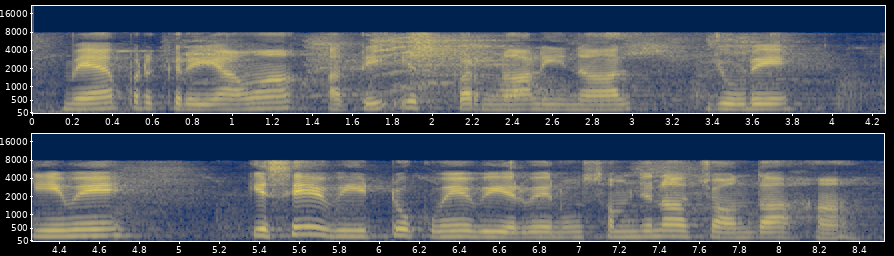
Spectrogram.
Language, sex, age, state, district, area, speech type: Punjabi, female, 45-60, Punjab, Ludhiana, urban, read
